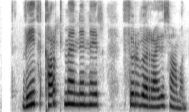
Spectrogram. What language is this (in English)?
Icelandic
